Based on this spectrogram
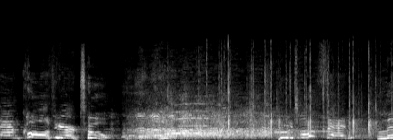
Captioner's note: laughter and applause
